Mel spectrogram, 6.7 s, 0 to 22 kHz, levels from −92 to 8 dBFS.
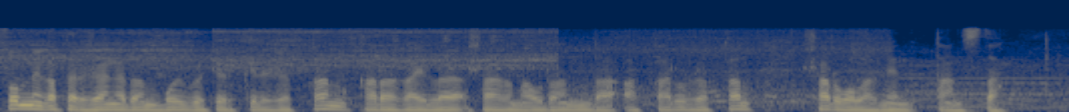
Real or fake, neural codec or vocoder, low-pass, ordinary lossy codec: real; none; none; none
